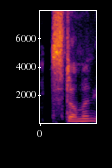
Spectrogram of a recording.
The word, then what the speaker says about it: Stillman: talk by Stillman is that the correct pronunciation right Stillman yes it is thanks for asking there's also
